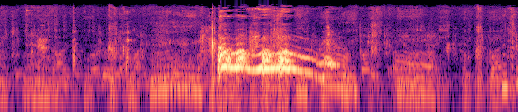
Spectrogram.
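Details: Miniature Schnauzer growling while playing with a person: low rumbling growls throughout, swelling into a louder, higher whining snarl for about a second and a half in the middle.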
